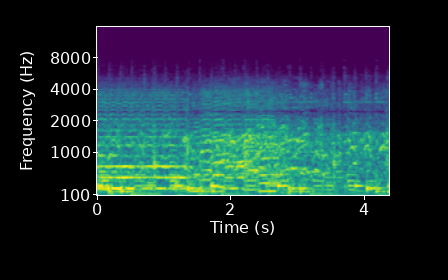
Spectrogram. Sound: crowd Laughing, Chattering

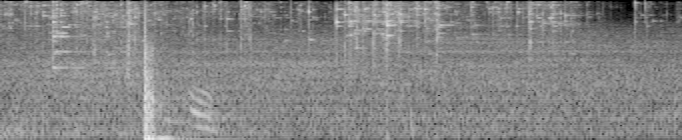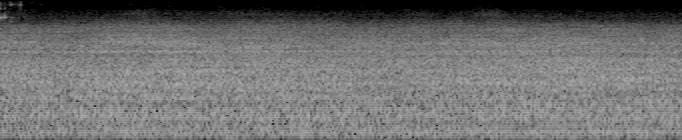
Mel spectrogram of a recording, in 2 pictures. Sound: glass crashing; body thudding; Jon moans

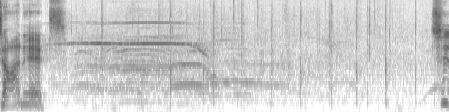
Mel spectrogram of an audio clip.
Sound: cheering

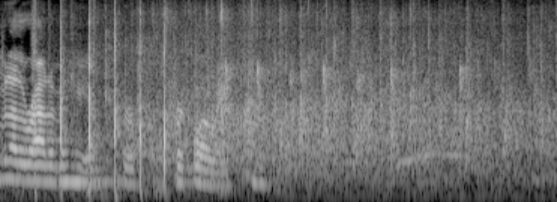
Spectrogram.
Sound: applause

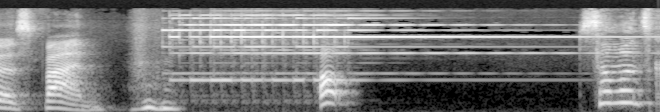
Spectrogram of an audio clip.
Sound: phone ringing

